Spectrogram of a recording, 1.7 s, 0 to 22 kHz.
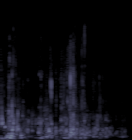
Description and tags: Water Paddle soft 021
Part of a collection of sounds of paddle strokes in the water, a series ranging from soft to heavy.
Recorded with a Zoom h4 in Okanagan, BC.
water, zoomh4, lake, splash, paddle, river, boat, field-recording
